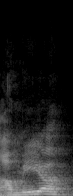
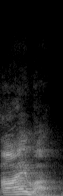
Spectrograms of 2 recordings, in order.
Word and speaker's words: AIMA: spell it I sometimes I call it Amia I'm in Buu Mississippi I'm not Chinese I love Chinese people but I have sometimes have trouble with the pronunciation of of how that all works but I believe it's IMA Santa Monica the white I think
